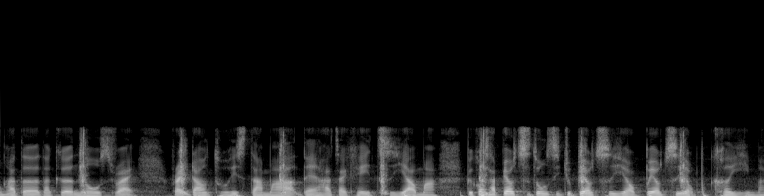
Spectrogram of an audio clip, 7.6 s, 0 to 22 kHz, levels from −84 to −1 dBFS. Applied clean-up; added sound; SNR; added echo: none; Tick-tock; 12 dB; none.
